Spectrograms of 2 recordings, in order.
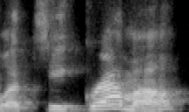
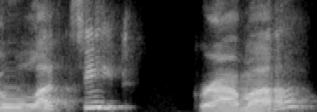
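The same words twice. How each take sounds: First: It runs on without a pause before Grandma. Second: There is a clear pause before Grandma.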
